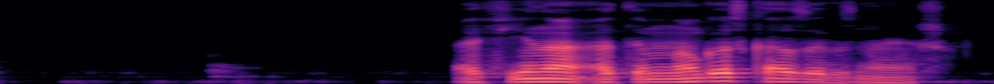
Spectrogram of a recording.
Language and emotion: Russian, neutral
